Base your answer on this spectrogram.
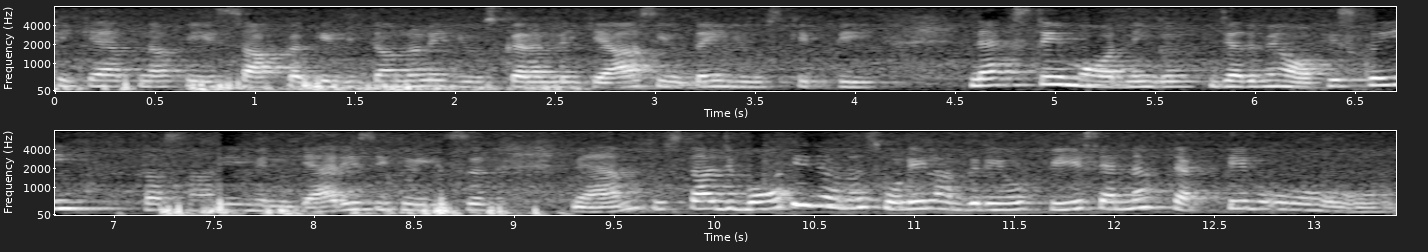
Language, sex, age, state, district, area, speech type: Punjabi, female, 30-45, Punjab, Bathinda, urban, spontaneous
